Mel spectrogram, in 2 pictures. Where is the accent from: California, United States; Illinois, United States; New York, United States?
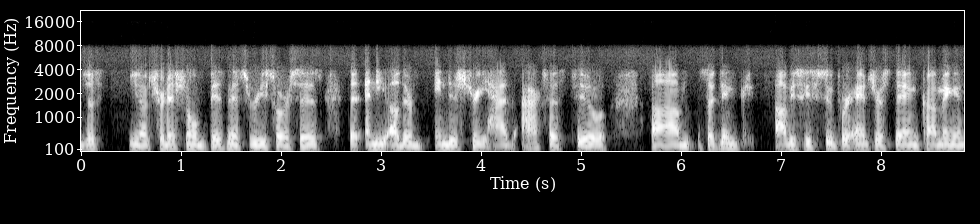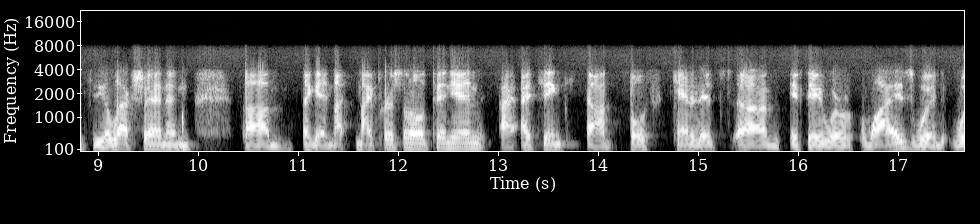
New York, United States; my home state of New York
